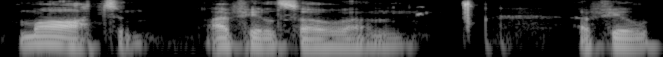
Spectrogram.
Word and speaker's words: Martin: It's just harder, faster, maybe. Yeah, it's Martin, not Martin. I feel so. I feel classy when I say it in English. I feel I should wear a suit. Martin.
